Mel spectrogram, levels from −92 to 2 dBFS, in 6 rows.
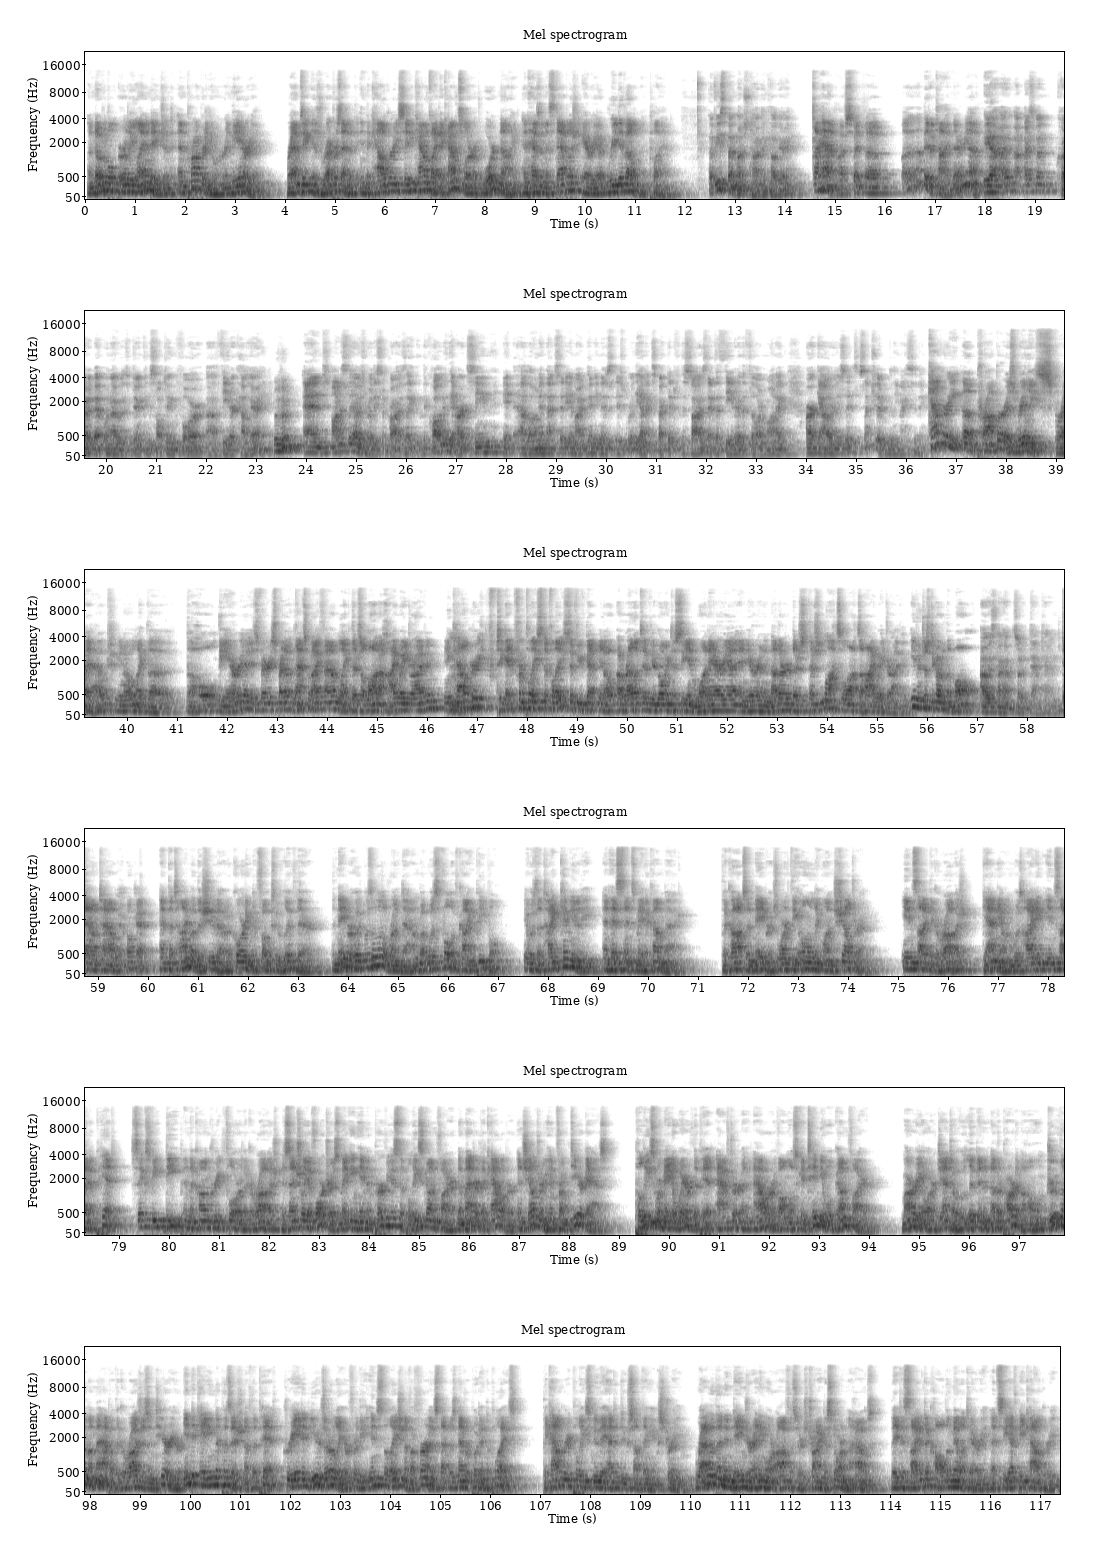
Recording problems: off-mic speech; far
room echo; noticeable; dies away in 0.7 s

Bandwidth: 14 kHz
